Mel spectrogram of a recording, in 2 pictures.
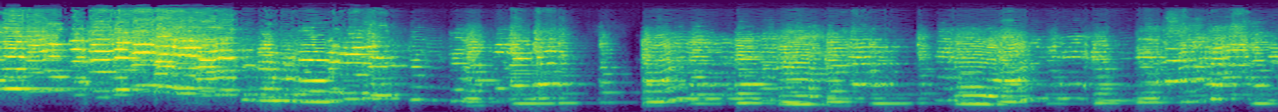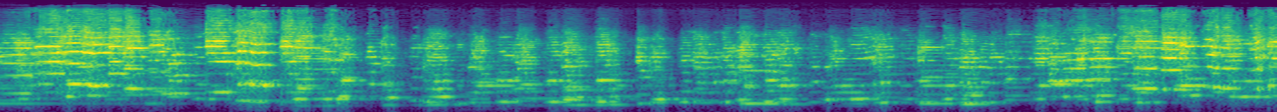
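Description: Two violins playing a duet in quick, short notes, one playing lower under the other's higher line.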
